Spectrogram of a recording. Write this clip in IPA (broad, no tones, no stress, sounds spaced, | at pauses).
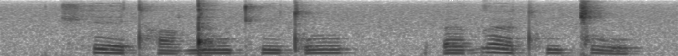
t͡ʃʰ e tʰ ɒ ŋ͡ǃ u cʰ y tʼ u | ʔ œ ɡ œ tʰ y ǀ u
